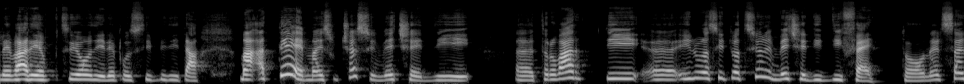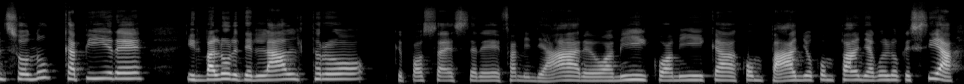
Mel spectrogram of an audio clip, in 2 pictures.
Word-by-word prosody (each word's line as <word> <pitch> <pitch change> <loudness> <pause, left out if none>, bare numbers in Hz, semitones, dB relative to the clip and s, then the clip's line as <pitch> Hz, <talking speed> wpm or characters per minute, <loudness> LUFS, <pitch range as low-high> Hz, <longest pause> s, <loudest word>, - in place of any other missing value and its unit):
le 215 -1 +4
varie 220 -1 +8
opzioni, 215 0 +1
le 200 - +1
possibilità. 200 -2 -2 0.4
Ma - - +7
a - - +3
te 440 +2 +3
è - - -2
mai 205 +1 0
successo 245 - -4
invece 210 -2 -2
di, 185 +1 -2 0.4
uhm, 195 -2 -3
trovarti, 265 +2 +2
ehm, 220 0 -2
in 260 +3 -2
una 285 -1 +1
situazione 285 +5 -3
invece 250 -2 -1
di 205 0 -5
difetto, 170 - -2
nel 205 +4 -4
senso 245 -1 0
non 310 +6 -5
capire 270 +1 0 0.4
il 210 -4 -3
valore 225 +1 +5
dell'altro, 245 +5 0 0.3
che 190 - -10
possa 185 +1 -7
essere 180 0 -7
familiare 180 +1 -1
o 175 0 -2
amico, 200 +3 -2
amica, 195 0 -1
compagno, 195 0 0
compagna, 205 -1 -1
quello 205 +1 -2
che 200 +1 -6
sia 245 -3 +3
210 Hz, 130 wpm, -23 LUFS, 190-245 Hz, 0.4 s, varie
